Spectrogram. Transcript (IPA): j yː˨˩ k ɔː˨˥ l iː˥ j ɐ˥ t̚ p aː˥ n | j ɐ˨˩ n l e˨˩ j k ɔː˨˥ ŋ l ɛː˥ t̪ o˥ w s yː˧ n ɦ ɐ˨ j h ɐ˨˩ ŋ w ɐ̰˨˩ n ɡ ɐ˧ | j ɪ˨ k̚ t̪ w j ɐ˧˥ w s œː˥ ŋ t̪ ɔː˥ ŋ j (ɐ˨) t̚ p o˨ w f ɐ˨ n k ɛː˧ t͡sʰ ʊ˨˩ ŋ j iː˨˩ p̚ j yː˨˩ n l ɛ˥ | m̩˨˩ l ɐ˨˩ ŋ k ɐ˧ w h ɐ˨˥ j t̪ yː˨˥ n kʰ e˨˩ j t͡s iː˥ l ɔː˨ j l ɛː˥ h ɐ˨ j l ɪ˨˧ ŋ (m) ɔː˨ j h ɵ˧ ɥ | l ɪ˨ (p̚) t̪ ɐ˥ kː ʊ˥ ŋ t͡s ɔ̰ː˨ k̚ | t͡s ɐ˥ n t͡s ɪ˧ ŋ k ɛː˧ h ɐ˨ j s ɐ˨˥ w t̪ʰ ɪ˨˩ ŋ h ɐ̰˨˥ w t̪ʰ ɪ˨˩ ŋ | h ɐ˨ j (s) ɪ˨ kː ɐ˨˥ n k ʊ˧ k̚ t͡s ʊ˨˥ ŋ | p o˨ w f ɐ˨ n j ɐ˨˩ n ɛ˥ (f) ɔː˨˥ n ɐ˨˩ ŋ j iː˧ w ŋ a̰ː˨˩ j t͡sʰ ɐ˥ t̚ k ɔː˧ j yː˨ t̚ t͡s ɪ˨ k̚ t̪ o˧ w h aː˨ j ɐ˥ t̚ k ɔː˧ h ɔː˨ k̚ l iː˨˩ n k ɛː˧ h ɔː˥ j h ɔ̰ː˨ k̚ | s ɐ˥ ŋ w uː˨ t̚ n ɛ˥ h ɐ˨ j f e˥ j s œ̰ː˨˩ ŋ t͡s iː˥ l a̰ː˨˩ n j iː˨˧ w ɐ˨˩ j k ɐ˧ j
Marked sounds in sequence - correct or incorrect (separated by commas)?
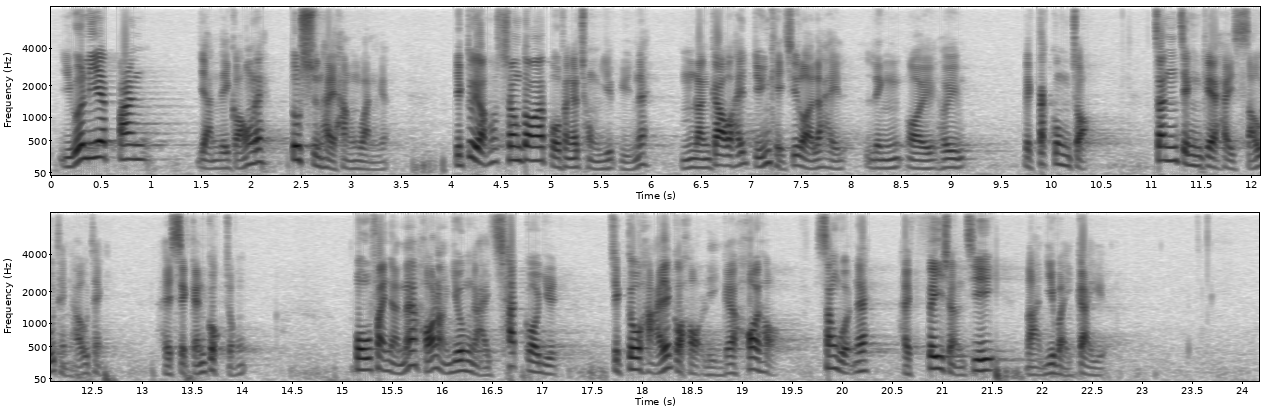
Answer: incorrect, incorrect, incorrect, correct, incorrect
